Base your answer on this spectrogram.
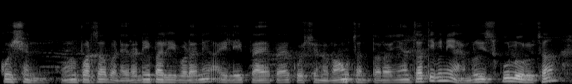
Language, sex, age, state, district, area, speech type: Nepali, male, 30-45, West Bengal, Kalimpong, rural, spontaneous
